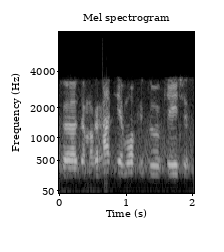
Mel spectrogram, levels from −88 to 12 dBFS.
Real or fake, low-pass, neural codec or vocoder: real; 7.2 kHz; none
